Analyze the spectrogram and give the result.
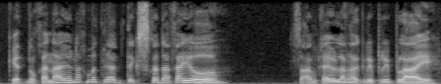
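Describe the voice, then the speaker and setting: A man's voice: a little high, sing-song, moderate pace, dry recording. A man playing an easygoing, placating grown son and boyfriend in a radio drama, with a Filipino accent. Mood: placating, teasing.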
